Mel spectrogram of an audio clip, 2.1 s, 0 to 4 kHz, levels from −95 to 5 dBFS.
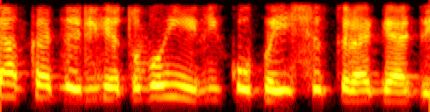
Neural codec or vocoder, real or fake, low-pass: codec, 16 kHz, 4 kbps, FreqCodec, larger model; fake; 3.6 kHz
